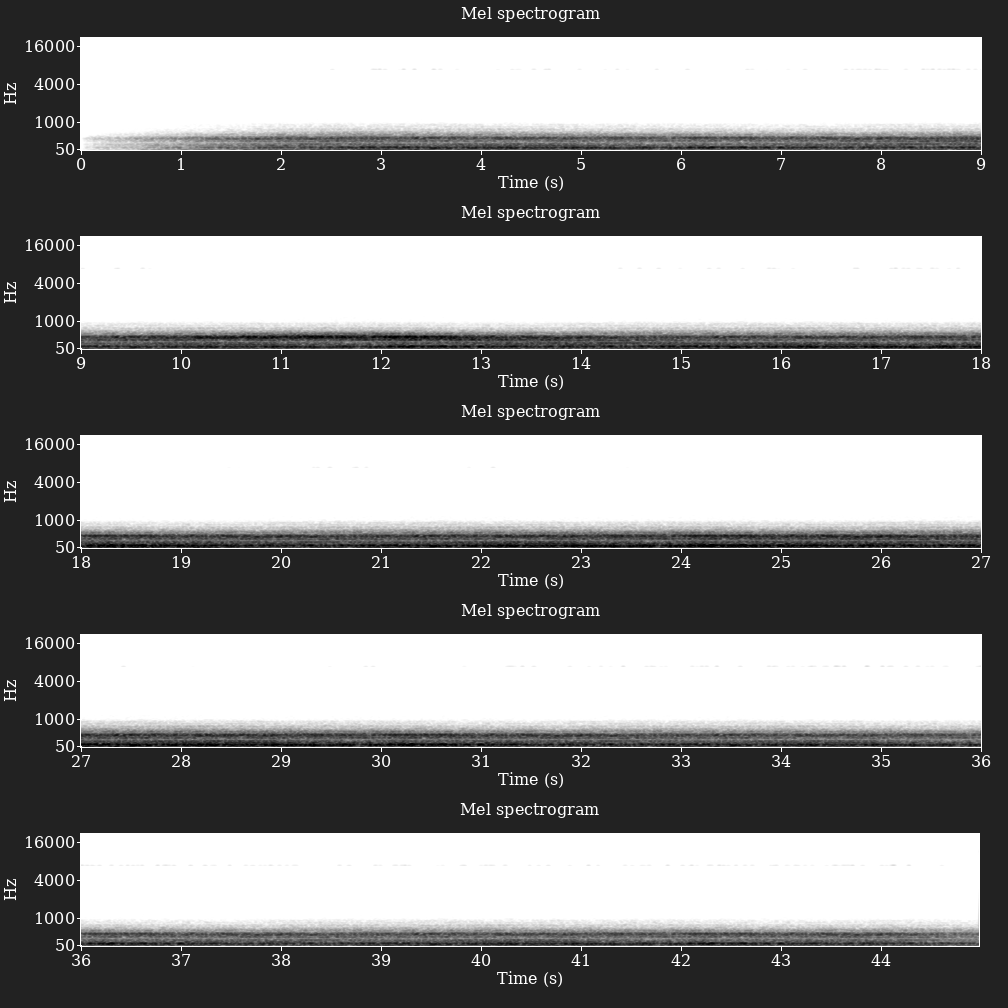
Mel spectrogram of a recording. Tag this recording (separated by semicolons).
background; cold; wind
